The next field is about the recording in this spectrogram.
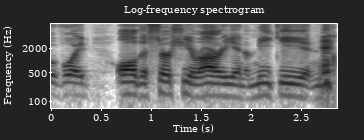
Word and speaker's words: amici: I've heard it both ways when I took Latin. – Was, I say amici. I say it like a hard key.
